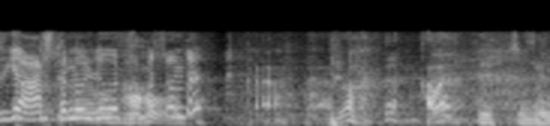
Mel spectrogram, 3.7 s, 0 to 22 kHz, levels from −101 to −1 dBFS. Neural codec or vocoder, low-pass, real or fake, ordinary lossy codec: none; none; real; none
